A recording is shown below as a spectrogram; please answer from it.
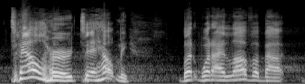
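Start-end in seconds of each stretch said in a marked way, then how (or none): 0.1-1.3 loud demanding order; bossy demand. Acted. Preacher repeating Martha's order to Jesus, loud. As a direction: bark it like a command.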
